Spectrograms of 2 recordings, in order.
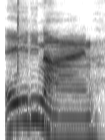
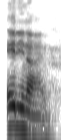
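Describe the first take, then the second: First: "Eighty-nine" drawn out slowly, as an announcement; raffle caller. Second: Said in the usual way. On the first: Shown as a demonstration.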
